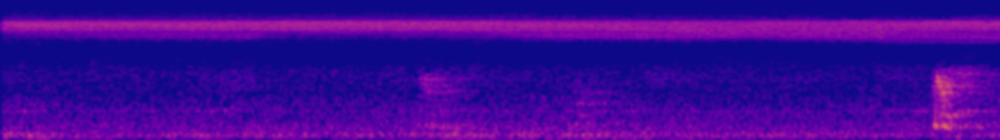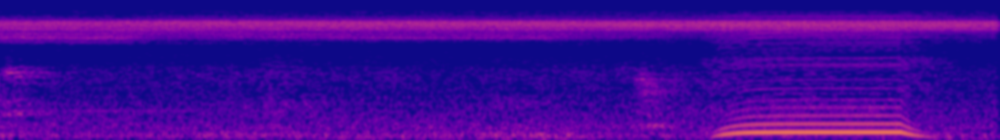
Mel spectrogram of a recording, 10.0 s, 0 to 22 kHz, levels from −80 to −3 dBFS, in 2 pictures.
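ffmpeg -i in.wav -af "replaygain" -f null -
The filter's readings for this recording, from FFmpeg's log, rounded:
track_gain = +16.6 dB
track_peak = 0.065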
